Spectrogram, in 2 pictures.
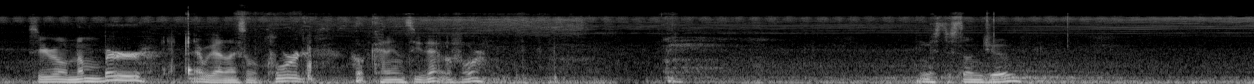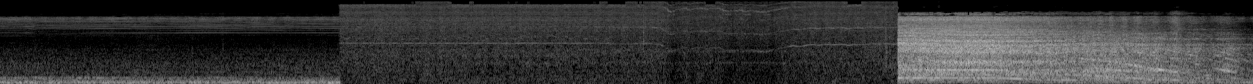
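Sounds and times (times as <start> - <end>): crickets chirping: 0.0 - 21.6
steady hiss: 11.0 - 21.6
wood chipper motor whining: 15.9 - 25.0.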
